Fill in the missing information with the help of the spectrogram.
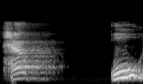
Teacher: Huruf qaf tuan-tuan. Pangkal lidah tolak anak tekak ke dalam. Tolak ke dalam bunyi dia.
